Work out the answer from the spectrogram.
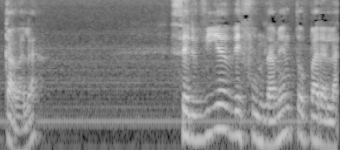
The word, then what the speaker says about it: cábala: La cábala, ahí está con el acento en la cábala, servía de fundamento para la astrología, la nigromancia, así está escrito, nigromancia, y demás ciencias ocultas.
